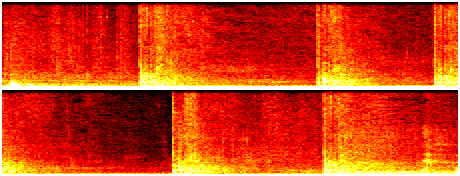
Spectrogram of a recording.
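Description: Gunshots ring out with a booming echo.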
